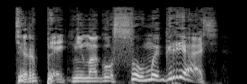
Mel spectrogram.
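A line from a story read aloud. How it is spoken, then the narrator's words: Shout. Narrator (Russian): крикнула она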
